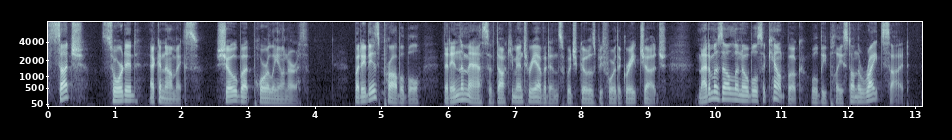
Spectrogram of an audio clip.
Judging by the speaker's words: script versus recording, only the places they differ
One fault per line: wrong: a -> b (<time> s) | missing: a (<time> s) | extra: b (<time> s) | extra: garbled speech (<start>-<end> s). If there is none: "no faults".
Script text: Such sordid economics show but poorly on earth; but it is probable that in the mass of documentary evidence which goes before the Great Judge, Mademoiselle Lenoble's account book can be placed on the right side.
wrong: can -> will (11.4 s)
